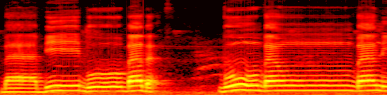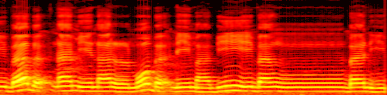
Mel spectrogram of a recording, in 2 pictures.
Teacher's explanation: Huruf ba itu keluar dari perut bibir bawah bertemu perut bibir atas. Jadi cukup ditempelkan saja, tidak usah terlalu ditekan.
